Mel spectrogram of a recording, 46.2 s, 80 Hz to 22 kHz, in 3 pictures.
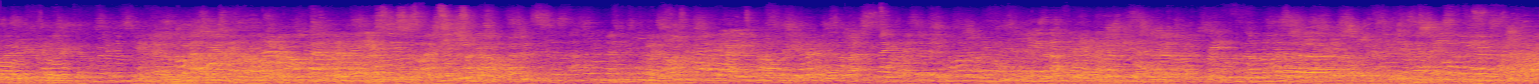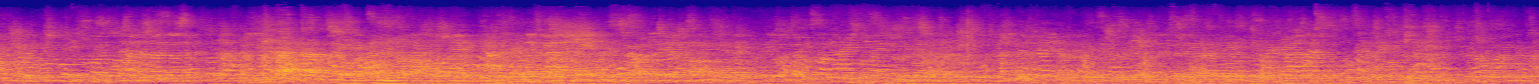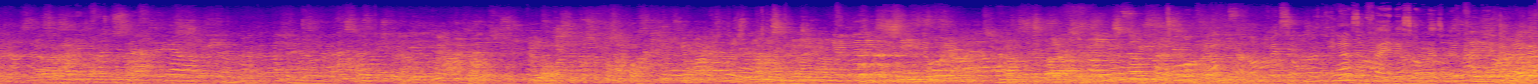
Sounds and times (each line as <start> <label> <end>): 38.0 voices 46.1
